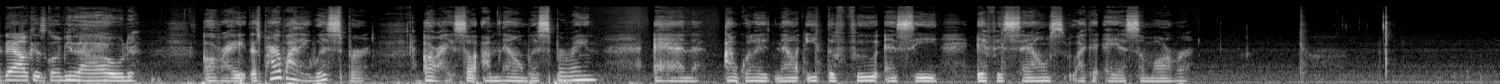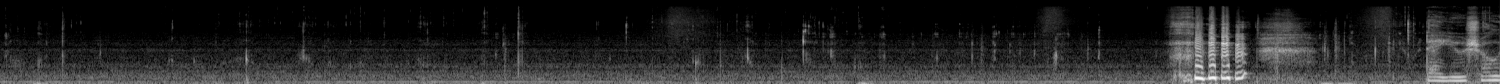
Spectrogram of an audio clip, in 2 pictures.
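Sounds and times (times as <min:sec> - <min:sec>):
steady low hum: 0:00.0 - 0:30.0
chocolate crunching and chewing: 0:13.4 - 0:14.1, 0:15.0 - 0:26.6, 0:27.8 - 0:29.3.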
